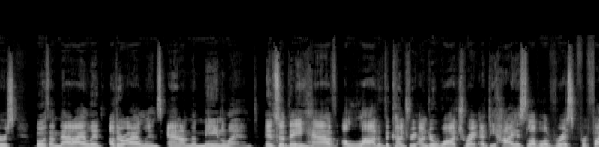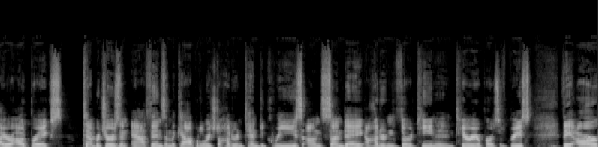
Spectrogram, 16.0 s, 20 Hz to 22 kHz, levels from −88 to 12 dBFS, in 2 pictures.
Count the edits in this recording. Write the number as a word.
one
